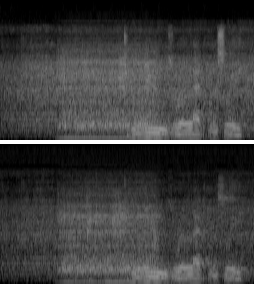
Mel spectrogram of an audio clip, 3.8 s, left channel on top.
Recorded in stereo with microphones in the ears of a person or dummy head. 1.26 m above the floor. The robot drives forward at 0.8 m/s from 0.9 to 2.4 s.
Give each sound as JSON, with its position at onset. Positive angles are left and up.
{"t": 1.9, "sound": "a man speaking", "side_deg": 65, "distance_m": 0.7}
